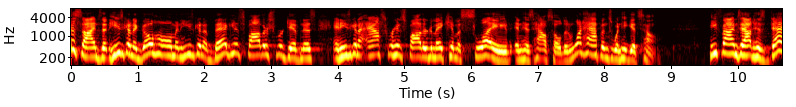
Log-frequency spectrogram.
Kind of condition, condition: setting, large echoing room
